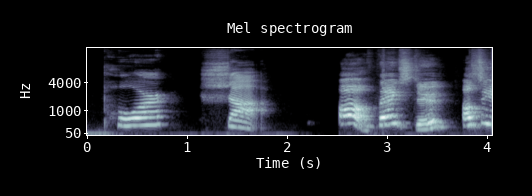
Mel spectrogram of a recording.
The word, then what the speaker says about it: Porsche: sports car oh the sports car is pronounced poor shop oh thanks dude i'll see you on set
